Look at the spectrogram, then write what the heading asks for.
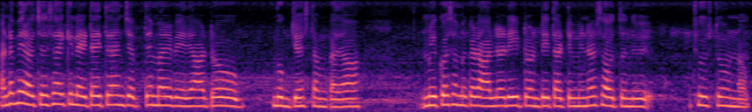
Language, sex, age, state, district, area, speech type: Telugu, female, 45-60, Andhra Pradesh, Visakhapatnam, urban, spontaneous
